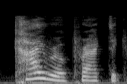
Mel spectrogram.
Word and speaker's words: chiropractic: He is a doctor of chiropractic medicine. – So, that is correct. Correct way to say it. – Yes, and he said Cairo like Egypt.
